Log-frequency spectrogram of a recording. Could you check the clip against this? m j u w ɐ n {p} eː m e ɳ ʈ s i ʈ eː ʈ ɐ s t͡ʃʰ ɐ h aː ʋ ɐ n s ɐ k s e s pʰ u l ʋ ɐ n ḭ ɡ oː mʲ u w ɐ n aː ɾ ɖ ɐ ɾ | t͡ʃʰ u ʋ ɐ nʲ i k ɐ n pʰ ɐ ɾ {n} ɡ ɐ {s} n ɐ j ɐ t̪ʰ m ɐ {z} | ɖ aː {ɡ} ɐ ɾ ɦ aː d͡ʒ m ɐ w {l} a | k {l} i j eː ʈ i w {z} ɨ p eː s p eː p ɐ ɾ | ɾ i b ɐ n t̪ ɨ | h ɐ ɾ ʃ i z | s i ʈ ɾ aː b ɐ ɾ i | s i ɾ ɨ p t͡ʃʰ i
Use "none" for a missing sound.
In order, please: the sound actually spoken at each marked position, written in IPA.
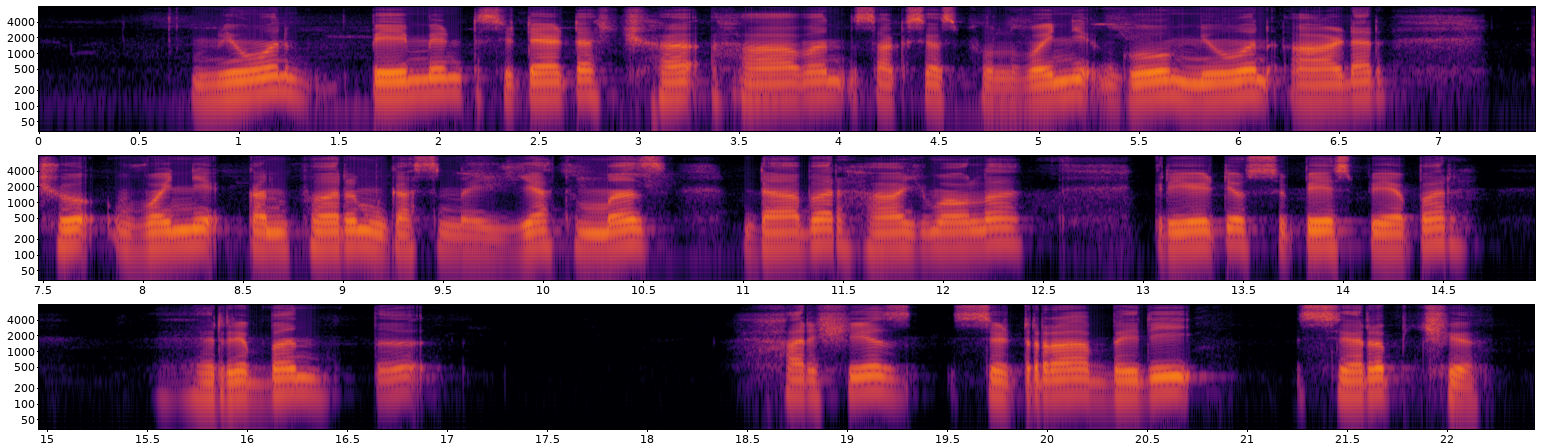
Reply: p, m, s, z, b, l, ɾ, s

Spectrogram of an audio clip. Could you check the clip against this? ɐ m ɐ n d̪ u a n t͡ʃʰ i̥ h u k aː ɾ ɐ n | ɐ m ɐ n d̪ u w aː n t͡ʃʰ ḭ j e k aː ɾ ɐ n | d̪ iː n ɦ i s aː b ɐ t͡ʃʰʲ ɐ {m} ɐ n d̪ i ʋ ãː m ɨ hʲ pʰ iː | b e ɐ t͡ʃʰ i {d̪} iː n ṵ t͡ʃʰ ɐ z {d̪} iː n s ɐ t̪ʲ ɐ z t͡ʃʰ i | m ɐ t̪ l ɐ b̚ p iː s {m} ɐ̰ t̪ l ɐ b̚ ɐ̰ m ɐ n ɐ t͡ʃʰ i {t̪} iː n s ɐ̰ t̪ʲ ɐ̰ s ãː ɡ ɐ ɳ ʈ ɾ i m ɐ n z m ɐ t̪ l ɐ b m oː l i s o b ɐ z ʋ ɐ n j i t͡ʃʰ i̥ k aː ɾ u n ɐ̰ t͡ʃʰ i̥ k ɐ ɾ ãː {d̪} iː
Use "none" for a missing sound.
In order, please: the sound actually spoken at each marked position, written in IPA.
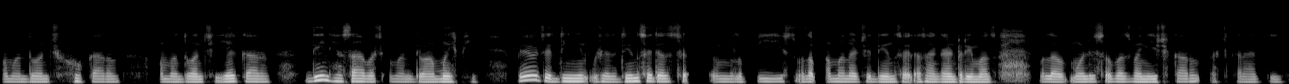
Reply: m, d̪, d̪, m, d̪, t̪

